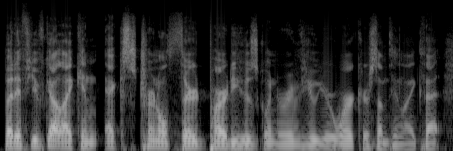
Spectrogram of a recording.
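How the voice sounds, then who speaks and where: A drunk man co-hosting a podcast, rambling loudly and joking as he chats. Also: mid-range voice, level tone, brisk, clear, resonant tone, no echo, clean studio sound. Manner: rambling, loud, jokey. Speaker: podcast co-host. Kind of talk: casual chat.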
